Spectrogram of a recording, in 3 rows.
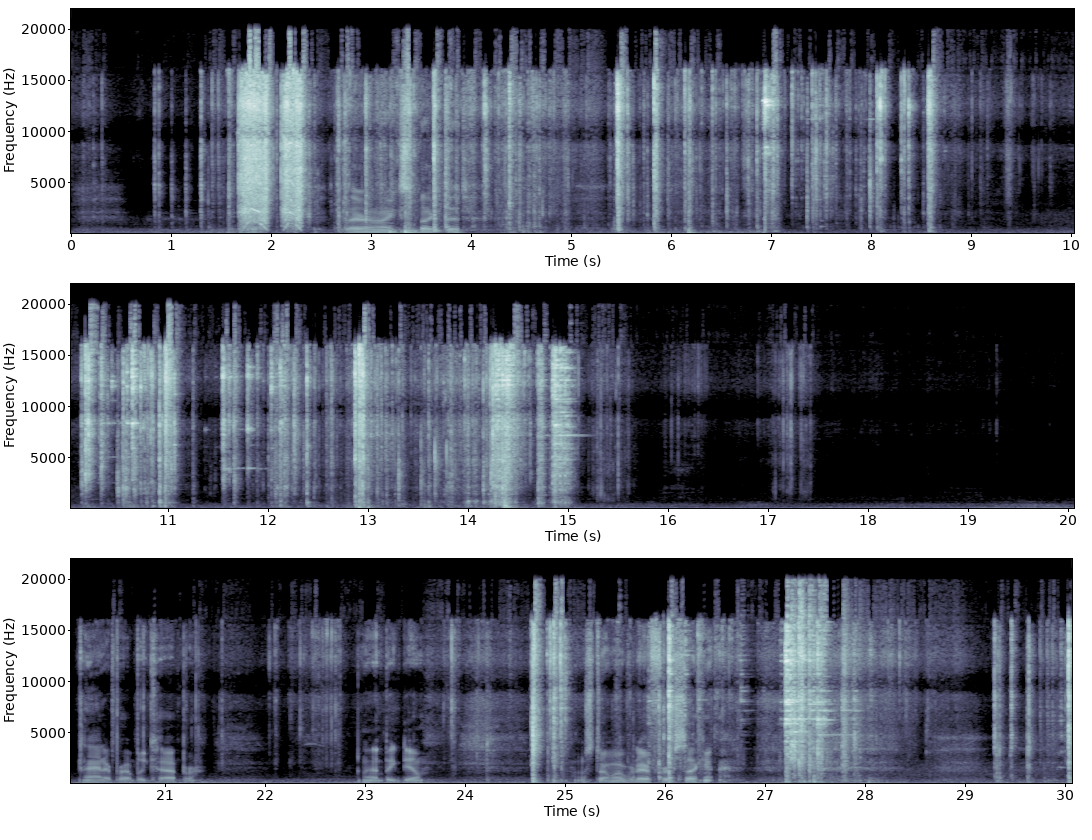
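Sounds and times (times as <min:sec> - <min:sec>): small metal parts clinking: 0:01.2 - 0:09.0, 0:10.1 - 0:15.5, 0:24.7 - 0:25.2, 0:25.8 - 0:28.3.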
